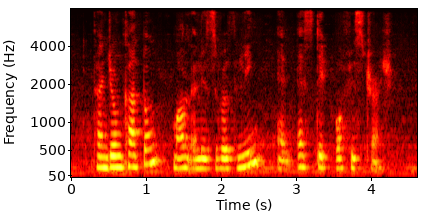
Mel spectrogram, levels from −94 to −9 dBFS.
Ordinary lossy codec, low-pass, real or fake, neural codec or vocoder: none; none; fake; codec, 16 kHz, 4 kbps, X-Codec, WavLM features, trained on Multilingual LibriSpeech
